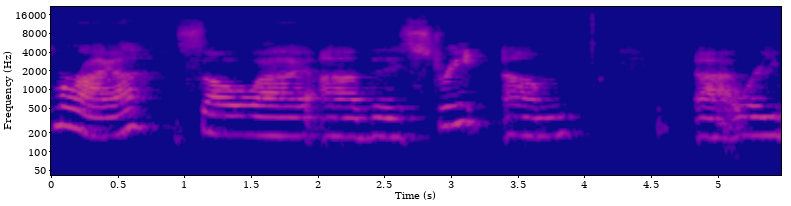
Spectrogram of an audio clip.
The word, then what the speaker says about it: Maria: And it is pronounced Mariah. So the street where you might say Maria Street, it's Mariah Street, named after Mariah.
